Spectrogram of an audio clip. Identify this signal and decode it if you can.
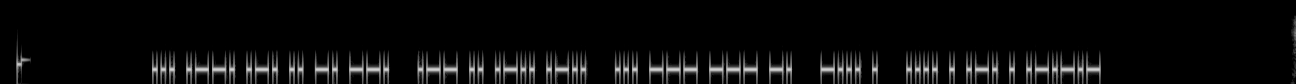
Morse code, heard as a keyed tone, about 28 wpm, 700 Hz. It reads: SPRING WILL SOON BE HERE.
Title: Sentences from Top 1200 Words 28wpm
